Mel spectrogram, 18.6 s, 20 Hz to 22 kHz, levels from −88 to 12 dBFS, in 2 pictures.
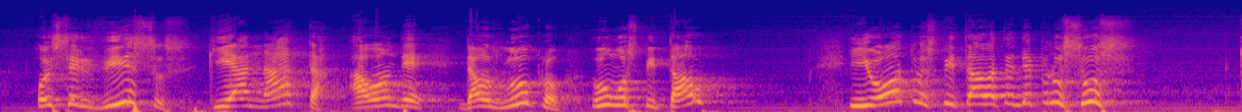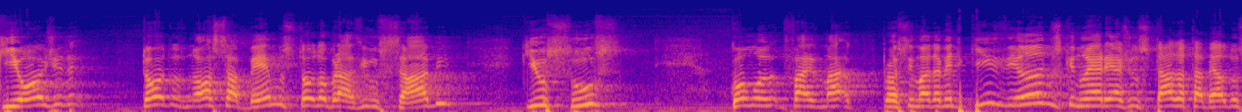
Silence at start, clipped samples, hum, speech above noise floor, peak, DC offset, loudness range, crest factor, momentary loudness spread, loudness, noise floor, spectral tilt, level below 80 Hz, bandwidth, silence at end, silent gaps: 0.3 s; under 0.1%; 60 Hz at -50 dBFS; 30 dB; 0 dBFS; under 0.1%; 2 LU; 14 dB; 8 LU; -14 LUFS; -44 dBFS; -5.5 dB/octave; -30 dBFS; 11 kHz; 0 s; none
